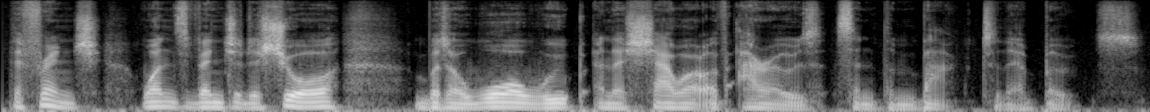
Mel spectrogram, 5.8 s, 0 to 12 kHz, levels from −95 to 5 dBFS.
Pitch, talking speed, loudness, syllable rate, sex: 90 Hz, 210 wpm, -17 LUFS, 5.2 syllables/s, male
